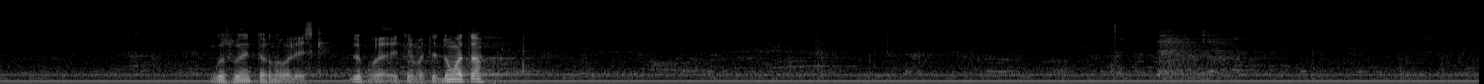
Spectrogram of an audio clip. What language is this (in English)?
Bulgarian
